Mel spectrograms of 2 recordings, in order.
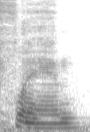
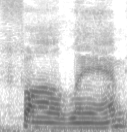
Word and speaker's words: flam: rudiment should sound like it's got one syllable not two it's not far lamb it's flam but there are two distinctly different sounds the f sound is almost a grace note to the primary which is the lamb sound flam one syllable so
